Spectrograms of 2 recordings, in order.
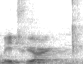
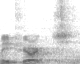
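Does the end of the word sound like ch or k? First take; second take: k; ch. First: The word ends with a k sound. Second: The word ends with a ch sound. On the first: The speaker calls it right. "it should be a K sound" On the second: The speaker calls it wrong. "I heard a couple people say it with kind of a ch ch sound"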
